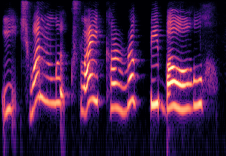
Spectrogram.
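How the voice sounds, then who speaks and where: A woman's voice: very high voice, slow pace, lo-fi sound, pitched above the performer's own voice. A woman voicing a sly female goose in a children's story, wheedling and persuasive.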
